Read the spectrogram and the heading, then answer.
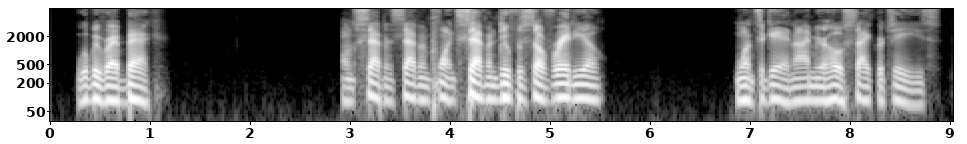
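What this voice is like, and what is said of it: Deep smooth radio announcer voice. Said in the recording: “I got that radio voice.”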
